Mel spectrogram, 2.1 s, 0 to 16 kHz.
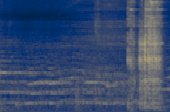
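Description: A brief, loud clinking clatter of small hard parts near the end, as parts of an iPhone 5s being repaired are handled, over faint background music.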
